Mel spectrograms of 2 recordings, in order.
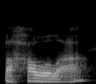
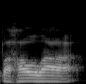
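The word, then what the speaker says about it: Bahá'u'lláh: where Bahala and I put the pronunciation up there. The ha is the is the emphasis. This was the last place that Bahala um lived under house arrest.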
